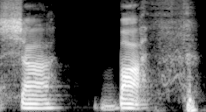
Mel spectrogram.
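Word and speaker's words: שבת: that so right here the Hebrew word for Shabbat is Shah t-h-a da not ta not t a but Tha Shah ba ta So when you say it all together you got Shah both Shah both with a th at the end not just a t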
